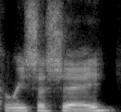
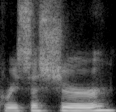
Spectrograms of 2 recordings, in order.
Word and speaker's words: Risacher: It's been pretty much confirmed that they're trying to take Zach Risacher or Zach Risacher if you're super American and can't pronounce the French.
